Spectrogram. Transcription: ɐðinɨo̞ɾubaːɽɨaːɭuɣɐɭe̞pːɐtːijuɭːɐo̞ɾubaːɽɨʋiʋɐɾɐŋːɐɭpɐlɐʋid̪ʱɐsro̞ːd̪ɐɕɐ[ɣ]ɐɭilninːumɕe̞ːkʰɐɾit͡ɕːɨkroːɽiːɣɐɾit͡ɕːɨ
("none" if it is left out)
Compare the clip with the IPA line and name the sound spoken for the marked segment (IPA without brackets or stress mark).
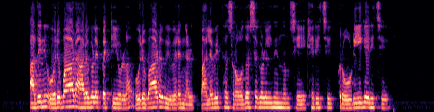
ɣ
